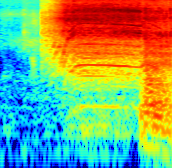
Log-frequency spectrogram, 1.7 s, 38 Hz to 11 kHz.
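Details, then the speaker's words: Power drill with Phillips bit, clutch set around 5–6, driving a longer screw: steady whine, then a sudden loud rattling burst as the bit cams out of the screw head, which can strip the screw. "See how that spun outside? That's what you don't want. That will strip your screw or ruin your bolt."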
